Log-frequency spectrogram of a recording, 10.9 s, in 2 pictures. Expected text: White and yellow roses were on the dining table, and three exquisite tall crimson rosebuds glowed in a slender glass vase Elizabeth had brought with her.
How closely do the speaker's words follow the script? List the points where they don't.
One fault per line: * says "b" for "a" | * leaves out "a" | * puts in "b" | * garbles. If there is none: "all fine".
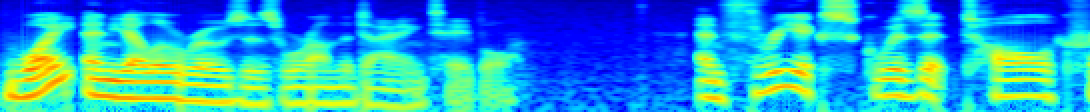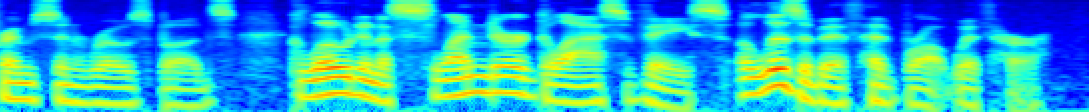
all fine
